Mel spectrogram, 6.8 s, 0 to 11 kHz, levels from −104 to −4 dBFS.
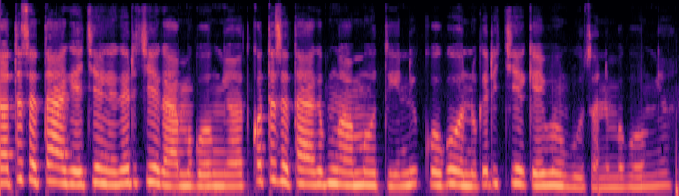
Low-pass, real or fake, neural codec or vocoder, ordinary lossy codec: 9.9 kHz; real; none; none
